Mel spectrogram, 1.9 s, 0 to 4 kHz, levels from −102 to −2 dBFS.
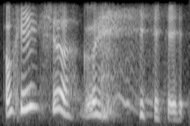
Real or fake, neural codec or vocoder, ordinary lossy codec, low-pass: real; none; none; 3.6 kHz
